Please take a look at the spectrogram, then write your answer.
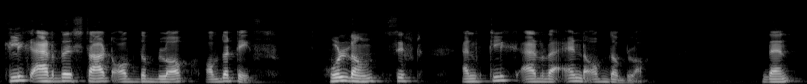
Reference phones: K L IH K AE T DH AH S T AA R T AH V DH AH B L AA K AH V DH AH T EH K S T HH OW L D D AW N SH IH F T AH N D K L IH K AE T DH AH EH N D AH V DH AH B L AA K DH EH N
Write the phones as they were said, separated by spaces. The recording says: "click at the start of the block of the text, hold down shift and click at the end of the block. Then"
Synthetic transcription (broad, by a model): K L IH K AE T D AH S T AA R T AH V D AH B L AA K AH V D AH T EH K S HH OW L D D AW N S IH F T AH N D K L IH K AE T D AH EH N D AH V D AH B L AA K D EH N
